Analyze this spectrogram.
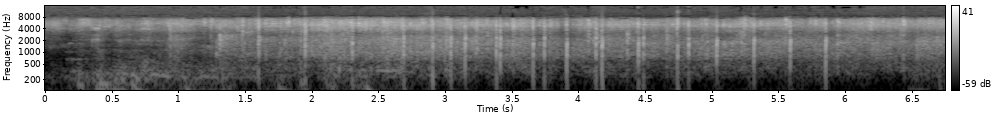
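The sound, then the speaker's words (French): Steady rain pattering on a hard surface, with frequent sharp drops striking in an irregular rhythm over a constant hiss. No voices are present. “Il a plu hier, pleut aujourd'hui, pleuvra demain.”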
